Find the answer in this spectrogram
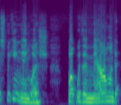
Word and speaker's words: Maryland: So, our first one is Merlin. Merlin. Anybody know what Merlin is? You sure about that? Supreme is a Marylander. Yes, that is Maryland. That is how we... no, not Merlin the magician. Maryland the state.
